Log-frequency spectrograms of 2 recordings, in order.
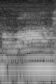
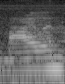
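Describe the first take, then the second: First: Milan said "muh-LAHN"; Italian city pronunciation. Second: Milan said "MY-lin"; West Virginia pronunciation. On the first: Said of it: "it's spelled like Milan, Italy". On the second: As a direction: say Milan with a long "eye", stress up front. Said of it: "it's pronounced like Milan, like you're from West Virginia". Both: Shown as a demonstration.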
